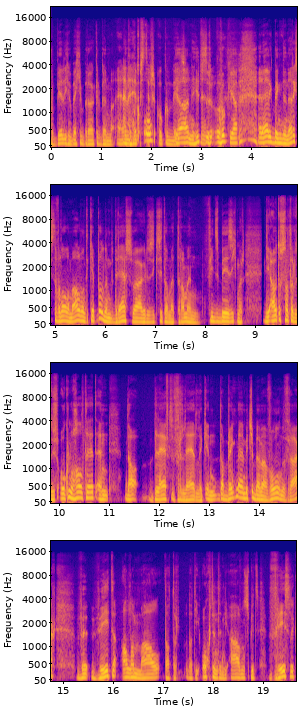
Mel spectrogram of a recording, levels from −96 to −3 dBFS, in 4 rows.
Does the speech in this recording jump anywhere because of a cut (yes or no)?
no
